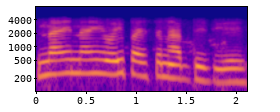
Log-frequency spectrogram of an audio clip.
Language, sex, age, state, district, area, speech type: Hindi, female, 45-60, Uttar Pradesh, Mau, rural, conversation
